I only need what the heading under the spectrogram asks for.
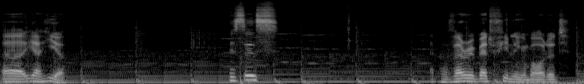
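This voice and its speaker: A woman's voice: very deep voice, lively intonation, a little slow. A woman doing game commentary, switching between dramatic reading and muttered asides. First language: German. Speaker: let's player. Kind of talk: game commentary with dramatic read-aloud of visual novel lines. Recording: music behind the voice. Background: game music.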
